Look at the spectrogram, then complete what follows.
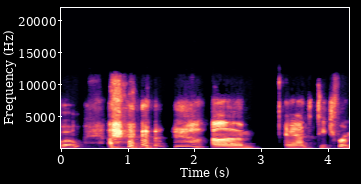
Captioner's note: laughter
